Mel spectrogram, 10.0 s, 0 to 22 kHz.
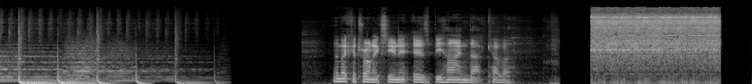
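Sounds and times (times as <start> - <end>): cordless electric ratchet whirring: 7.9 - 9.6.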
